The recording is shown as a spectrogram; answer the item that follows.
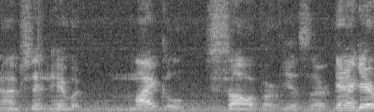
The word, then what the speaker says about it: Sarver: Sarver. It's almost like Savoy. Almost. Sarver. Except for it's not.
